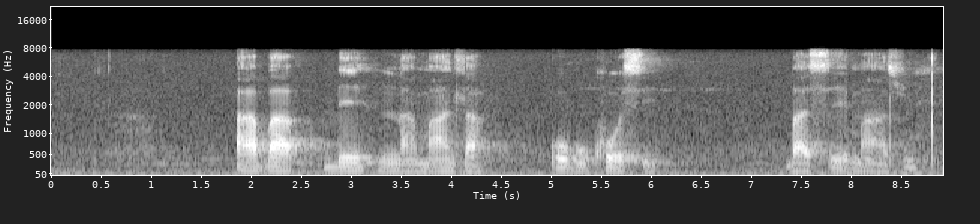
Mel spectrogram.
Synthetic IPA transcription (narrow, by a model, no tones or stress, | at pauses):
aɓaɓɛnamand͡ɮʱa | oɓukʰosḭ | ɓasɛmaːzwɛ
